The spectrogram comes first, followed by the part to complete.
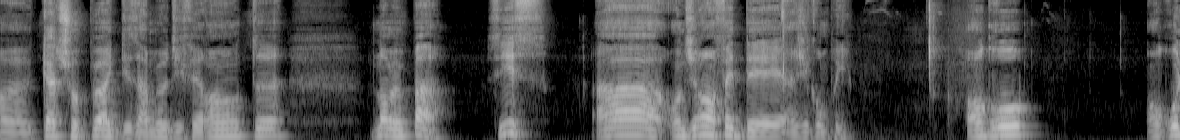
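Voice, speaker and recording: A man hosting a live manga reaction, reading the chapter aloud and thinking out loud with frequent pauses and restarts. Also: fairly high pitch.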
